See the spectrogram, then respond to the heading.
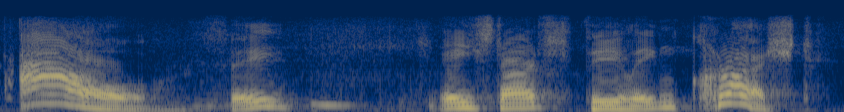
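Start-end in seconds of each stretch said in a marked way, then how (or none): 0.1-0.8 high, drawn-out "ow"; hammed-up yelp of pain; mock pained cry. Subject crying out as the mass presses in, mock pain. Acting subject being crushed.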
